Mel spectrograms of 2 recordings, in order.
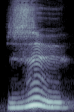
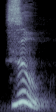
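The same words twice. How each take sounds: First: The z is said like the English z. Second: The z is said like Chinese pinyin z.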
